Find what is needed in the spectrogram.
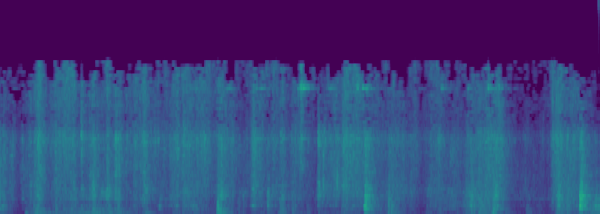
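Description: Rummaging in a nylon tool bag and pulling out a plastic-wrapped power tool: crinkling plastic and a few sharp clicks and knocks. A few short, low hums come in between.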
